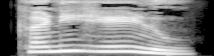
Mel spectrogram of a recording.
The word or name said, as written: ಕೆನೆಹಾಲು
